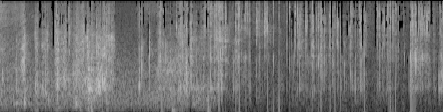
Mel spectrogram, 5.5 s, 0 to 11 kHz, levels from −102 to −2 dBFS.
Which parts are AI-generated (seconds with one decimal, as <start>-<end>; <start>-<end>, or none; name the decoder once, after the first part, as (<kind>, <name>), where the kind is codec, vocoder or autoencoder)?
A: 2.6-4.0 (vocoder, BigVGAN v2)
